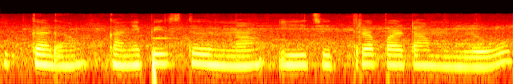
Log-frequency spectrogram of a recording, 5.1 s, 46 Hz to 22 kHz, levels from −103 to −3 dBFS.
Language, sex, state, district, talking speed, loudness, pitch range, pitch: Telugu, female, Andhra Pradesh, Sri Satya Sai, 45 wpm, -20 LUFS, 185-205 Hz, 195 Hz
